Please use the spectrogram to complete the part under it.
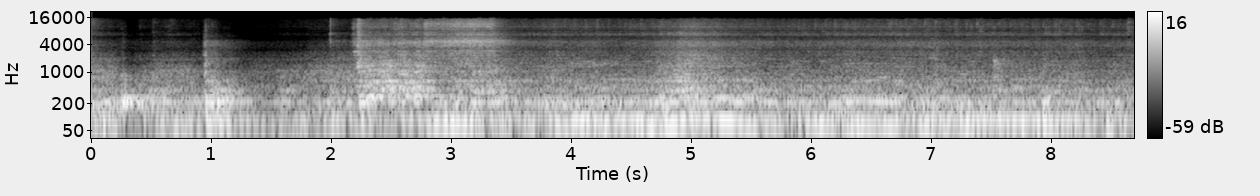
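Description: Electronic synthesizer sounds drone and shift.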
